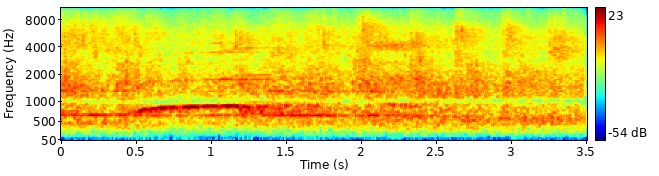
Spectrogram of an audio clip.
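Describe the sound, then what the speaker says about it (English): A crowd at a gala show applauds its sponsors, a steady loud wash of clapping and murmur with a faint sustained tone drifting through it, never fully settling. "would you give them a round of applause?"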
